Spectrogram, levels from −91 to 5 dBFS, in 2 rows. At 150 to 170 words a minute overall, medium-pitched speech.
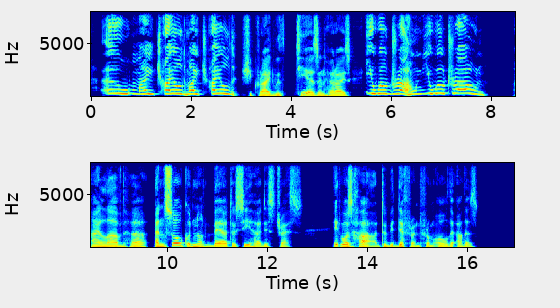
No: average, 140 wpm; medium, 165 Hz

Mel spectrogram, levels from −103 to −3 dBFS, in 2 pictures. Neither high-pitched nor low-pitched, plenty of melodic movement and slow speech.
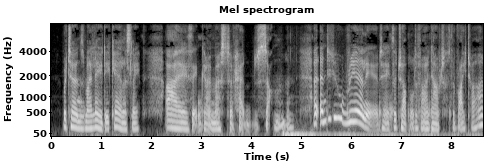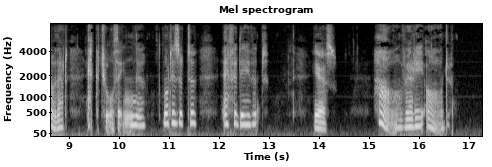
Yes: medium, 160 Hz; wide, 8.8 semitones; slow, 120 wpm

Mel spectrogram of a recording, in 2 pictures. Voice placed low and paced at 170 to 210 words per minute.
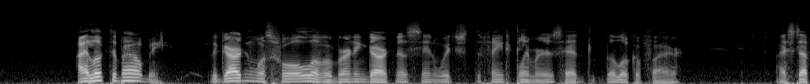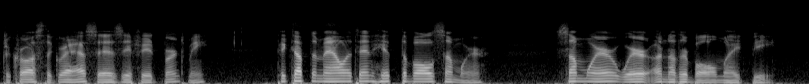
Yes: low, 115 Hz; average, 175 wpm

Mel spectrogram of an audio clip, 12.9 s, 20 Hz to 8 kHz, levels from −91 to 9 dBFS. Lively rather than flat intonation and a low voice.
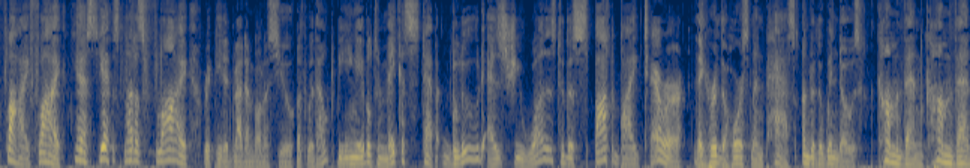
Yes: wide, 7.0 semitones; low, 110 Hz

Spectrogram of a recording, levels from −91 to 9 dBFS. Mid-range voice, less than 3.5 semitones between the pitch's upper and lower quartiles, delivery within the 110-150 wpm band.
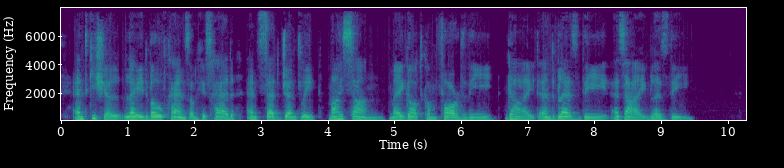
Yes: medium, 145 Hz; average, 2.9 semitones; average, 145 wpm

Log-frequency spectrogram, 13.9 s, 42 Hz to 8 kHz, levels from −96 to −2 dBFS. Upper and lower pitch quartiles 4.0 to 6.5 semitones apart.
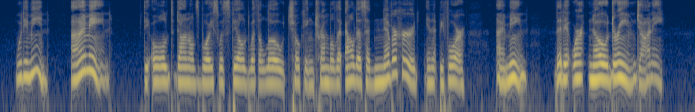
No: average, 3.4 semitones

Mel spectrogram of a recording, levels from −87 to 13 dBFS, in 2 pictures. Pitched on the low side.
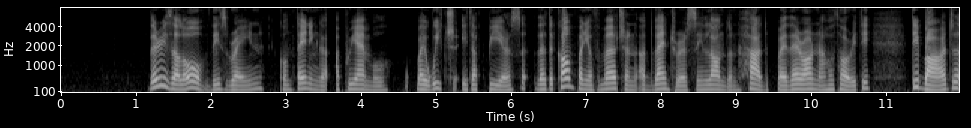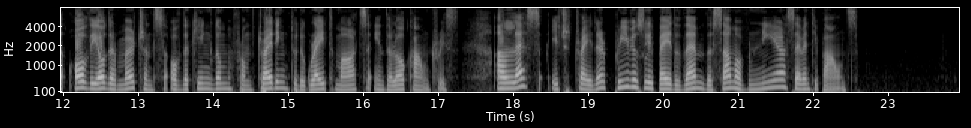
No: medium, 175 Hz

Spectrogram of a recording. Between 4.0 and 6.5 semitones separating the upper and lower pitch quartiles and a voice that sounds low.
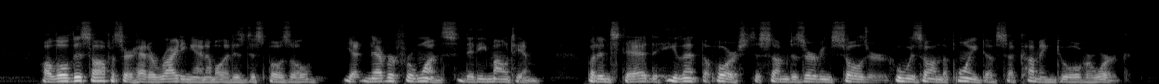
Yes: average, 4.5 semitones; low, 125 Hz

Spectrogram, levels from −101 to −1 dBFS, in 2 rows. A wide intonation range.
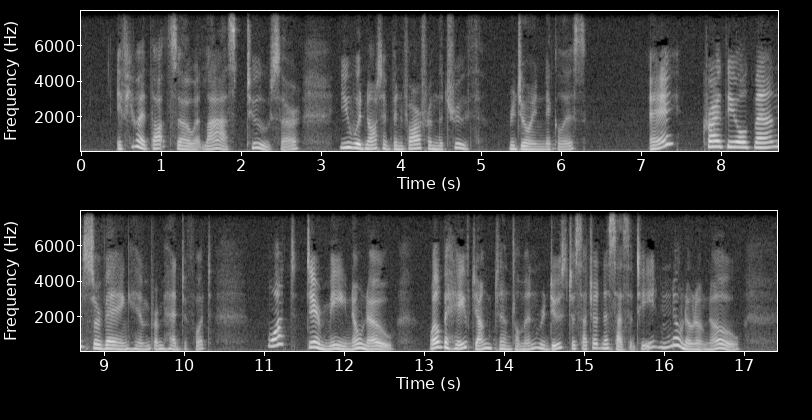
Yes: wide, 5.7 semitones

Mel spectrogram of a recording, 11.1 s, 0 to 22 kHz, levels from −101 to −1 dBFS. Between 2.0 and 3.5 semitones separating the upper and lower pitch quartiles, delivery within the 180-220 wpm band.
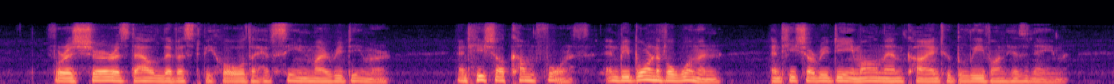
Yes: average, 3.2 semitones; average, 190 wpm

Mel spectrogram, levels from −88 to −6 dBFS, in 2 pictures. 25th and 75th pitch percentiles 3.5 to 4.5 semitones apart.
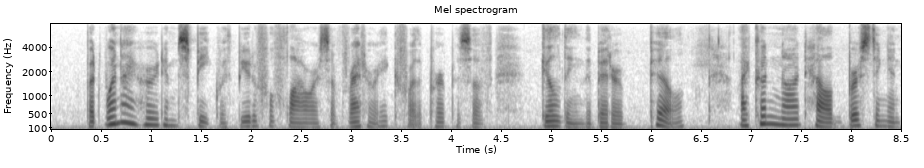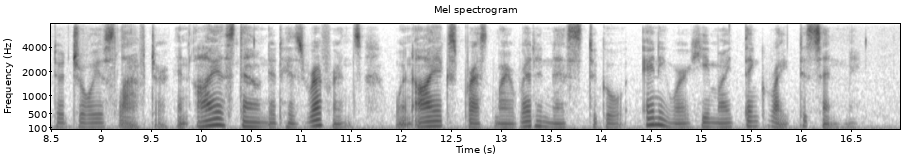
Yes: average, 4.2 semitones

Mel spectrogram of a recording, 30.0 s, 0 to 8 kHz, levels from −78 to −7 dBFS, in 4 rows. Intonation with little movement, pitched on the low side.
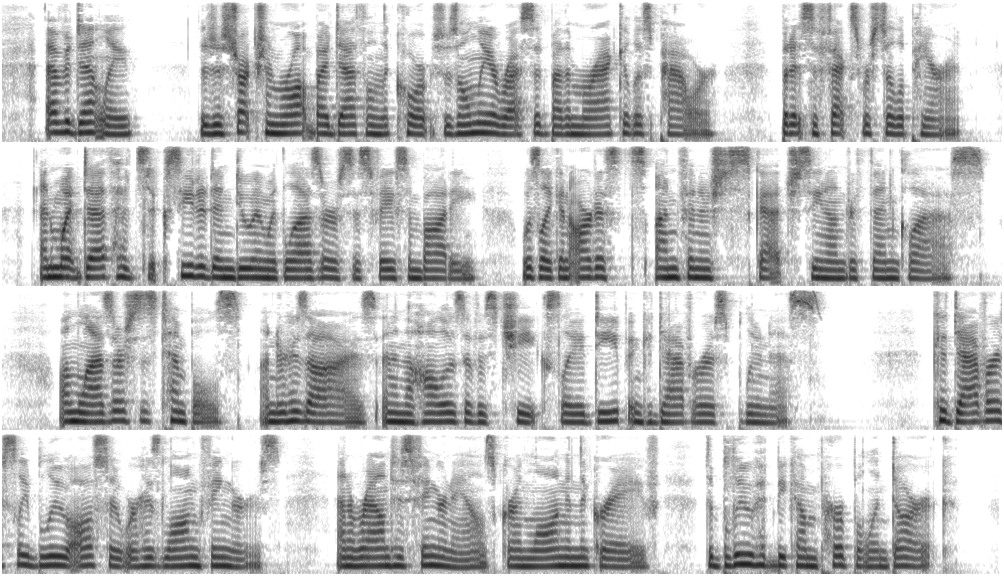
No: narrow, 1.7 semitones; medium, 185 Hz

